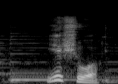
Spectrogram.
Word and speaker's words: Yeshua: Donc le nom de Yehoshua en araméen était écrit et prononcé Yeshua.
